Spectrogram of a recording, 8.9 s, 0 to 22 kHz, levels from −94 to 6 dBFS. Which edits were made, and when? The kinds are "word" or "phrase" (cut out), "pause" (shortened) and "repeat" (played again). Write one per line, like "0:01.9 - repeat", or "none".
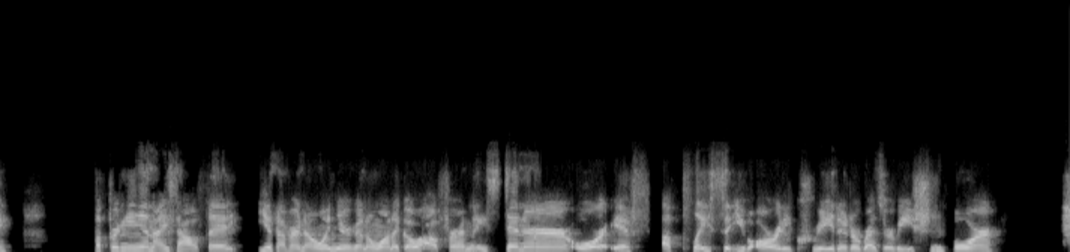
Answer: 0:02.1 - pause
0:05.5 - pause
